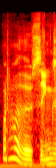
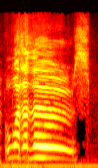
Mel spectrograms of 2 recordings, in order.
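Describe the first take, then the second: First: Said in the usual way. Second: Drawn-out high yelp of disbelief; high-pitched outcry. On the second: Acted. Reacting to those things, high-pitched outcry. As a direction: stretch the question out, high and slow.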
